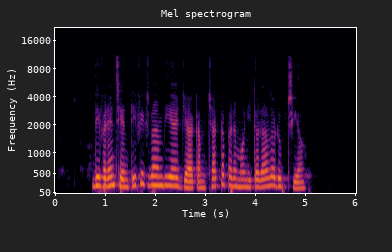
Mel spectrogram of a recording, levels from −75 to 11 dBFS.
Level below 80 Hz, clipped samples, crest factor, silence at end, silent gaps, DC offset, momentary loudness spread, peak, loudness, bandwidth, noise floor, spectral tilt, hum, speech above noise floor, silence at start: -48 dBFS; under 0.1%; 16 dB; 1 s; none; under 0.1%; 8 LU; -4 dBFS; -19 LUFS; 11 kHz; -83 dBFS; -7.5 dB/octave; none; 64 dB; 0.75 s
